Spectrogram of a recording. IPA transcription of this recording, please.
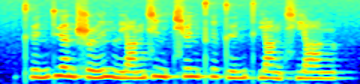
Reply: t̪ʰ y˧˥ n t̪ ɥ ɛ˥˩ n ʂ ɻ̩˧˥ i˥˩ n l j ɑ˧˥ ŋ ɕ i˥˩ ŋ t͡ɕʰ y˥ n t̪ʰ i˥˩ t̪ y˧˥ n t̪ʰ j ɑ˥˩ ŋ t͡ɕʰ j ɑ˥ ŋ

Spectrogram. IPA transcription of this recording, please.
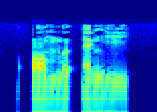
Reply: ʔ ɔ m ɵ ʔ ɛ ŋ i

